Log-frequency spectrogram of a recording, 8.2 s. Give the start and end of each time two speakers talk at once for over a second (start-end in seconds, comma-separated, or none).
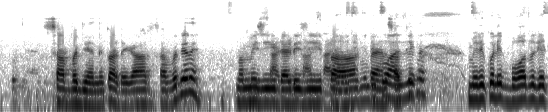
3.7-6.1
